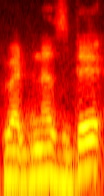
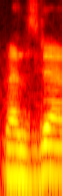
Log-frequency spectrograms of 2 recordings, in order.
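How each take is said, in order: First: It is said the common Indian way. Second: It is said the standard international way. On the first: This is the form most Indians use. "మన Indians అందరూ వెడ్నెస్డే" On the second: This is the form used worldwide. "యూనివర్సల్గా వెన్స్డే అని అంటారు"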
